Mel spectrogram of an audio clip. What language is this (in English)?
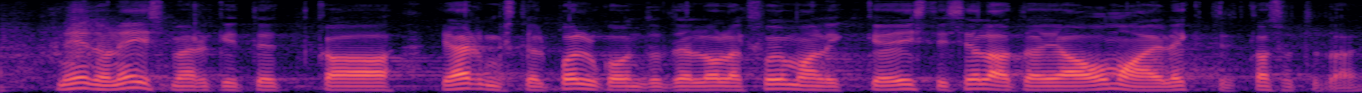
Estonian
